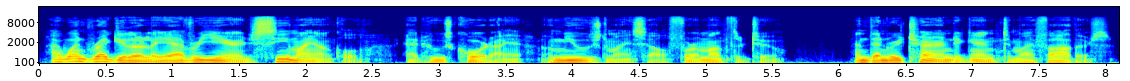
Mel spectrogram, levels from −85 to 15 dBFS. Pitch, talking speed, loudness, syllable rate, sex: 95 Hz, 200 wpm, -17 LUFS, 5.8 syllables/s, male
